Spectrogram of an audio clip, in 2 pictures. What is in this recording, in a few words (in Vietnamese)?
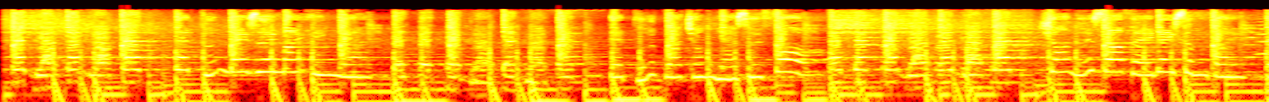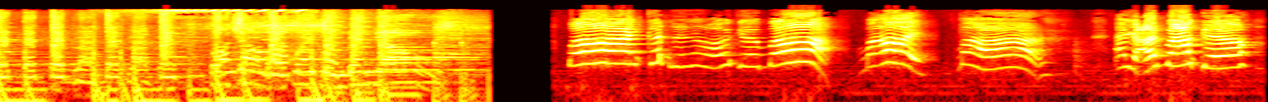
Ba Ơi Có Điện Thoại, Nhạc Chuông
